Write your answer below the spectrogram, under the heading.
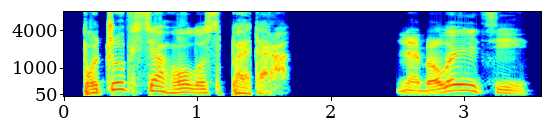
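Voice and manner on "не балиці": low, mildly stern dad voice; father calling out. A narrator's reading. Dad rebukes his son over the tale, low fatherly call. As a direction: drop the pitch for a hint of a father. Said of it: "гукнув його тато".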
